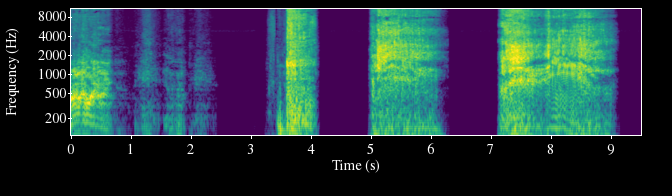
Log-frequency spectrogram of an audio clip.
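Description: A leopard gives deep, rasping roars in three long bursts, after a brief spoken opening.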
